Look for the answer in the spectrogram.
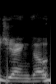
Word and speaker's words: Django: And not the Django. The D is silent, just like in your bedroom.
